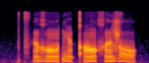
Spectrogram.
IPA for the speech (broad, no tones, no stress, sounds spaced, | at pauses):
t͡sʼ ə̃ ʁ ɔ̃ ɗ ĩ qʼ ɔ̃ χ ə̃ ʐ ɔ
